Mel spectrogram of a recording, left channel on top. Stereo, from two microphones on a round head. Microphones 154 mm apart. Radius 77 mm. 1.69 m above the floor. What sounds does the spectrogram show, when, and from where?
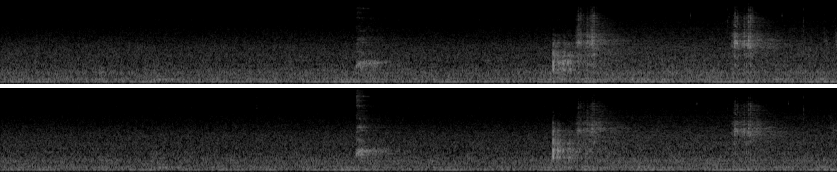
3.6 s cutlery clinking: 35° right (ahead or behind), 5.5 m
5.8 s a camera shutter: 25° left (ahead or behind), 4.5 m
